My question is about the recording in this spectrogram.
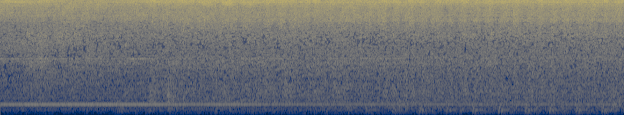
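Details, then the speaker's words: Norton sanding station dust extractor in manual mode running a sanding block while sanding body filler: steady airy rush and hum with repeated thumps from the thumper wand cleaning the filter. Normal. "that noise you hear the thumping sound is a thumper or a wand that hits the filter and cleans the filter of this fine"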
